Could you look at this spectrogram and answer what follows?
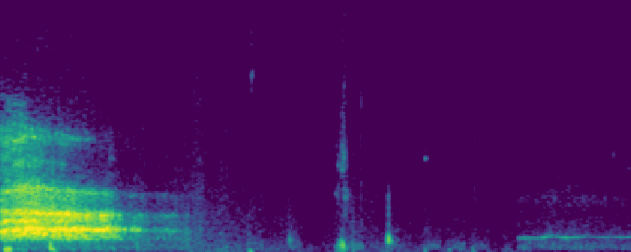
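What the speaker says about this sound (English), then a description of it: "exhale from the mouth" A long, audible exhale through the mouth in a gentle yoga child's pose fades gradually into quiet, followed by a few small soft mouth and breath noises. No one talks.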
